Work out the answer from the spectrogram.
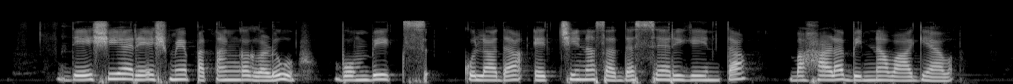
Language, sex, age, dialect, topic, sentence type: Kannada, female, 18-24, Central, agriculture, statement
